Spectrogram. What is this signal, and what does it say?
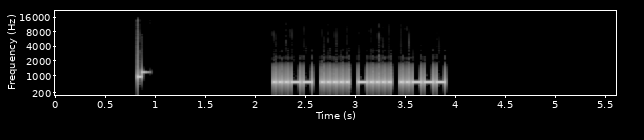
Morse code, heard as a keyed tone, about 40 wpm, 700 Hz. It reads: 3562
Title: Numbers - 4-Digit 40wpm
